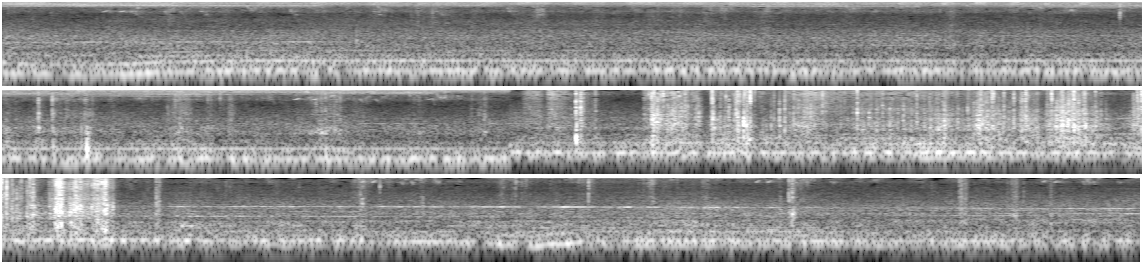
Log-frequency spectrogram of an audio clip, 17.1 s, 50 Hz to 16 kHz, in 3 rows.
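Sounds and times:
steady low hum: 0:00.0 - 0:17.0
plastic bag crinkling: 0:08.2 - 0:12.4.

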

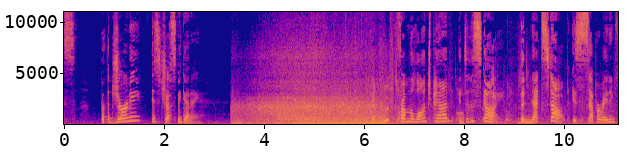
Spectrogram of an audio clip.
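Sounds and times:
rocket engines roaring: 0:03.4 - 0:06.7.

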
